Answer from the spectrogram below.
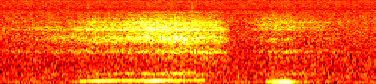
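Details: Pitbull deeply asleep, snoring while cereal is stacked on his head: two soft, low rumbling snores, the first longer, against faint background hiss.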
